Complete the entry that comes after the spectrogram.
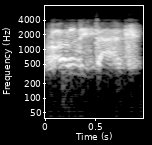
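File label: enemy detected, mood low, Hungarian; War Thunder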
